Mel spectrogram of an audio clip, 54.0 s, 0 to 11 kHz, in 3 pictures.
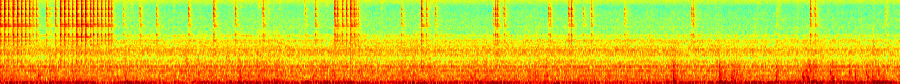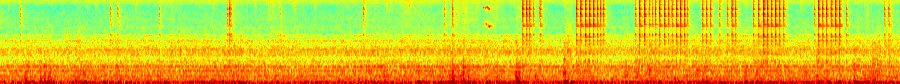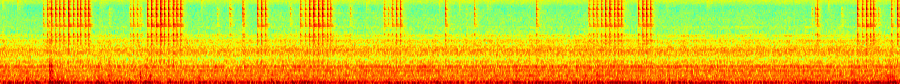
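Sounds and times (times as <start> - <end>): train wheels rumbling: 0.0 - 54.0.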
